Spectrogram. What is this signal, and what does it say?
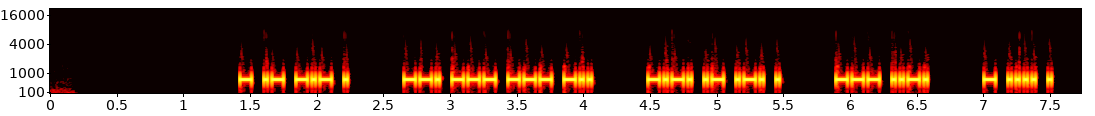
Morse code, heard as a keyed tone, about 40 wpm, 700 Hz. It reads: TAKE GOOD CARE OF THE
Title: 2x Word-Spacing - Sentences from Top 400 Words - 40wpm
